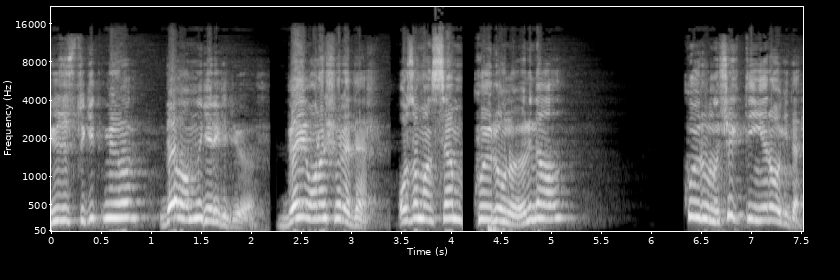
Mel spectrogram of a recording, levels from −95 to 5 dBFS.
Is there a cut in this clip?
yes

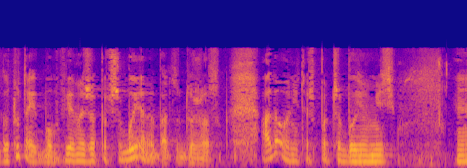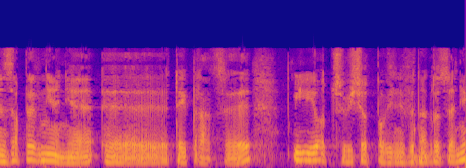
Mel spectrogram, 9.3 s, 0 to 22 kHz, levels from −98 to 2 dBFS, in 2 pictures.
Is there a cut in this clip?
no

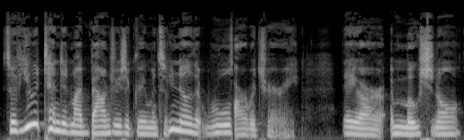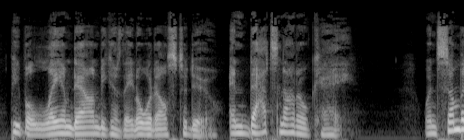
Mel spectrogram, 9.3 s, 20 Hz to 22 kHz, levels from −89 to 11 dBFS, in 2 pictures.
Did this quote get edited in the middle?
yes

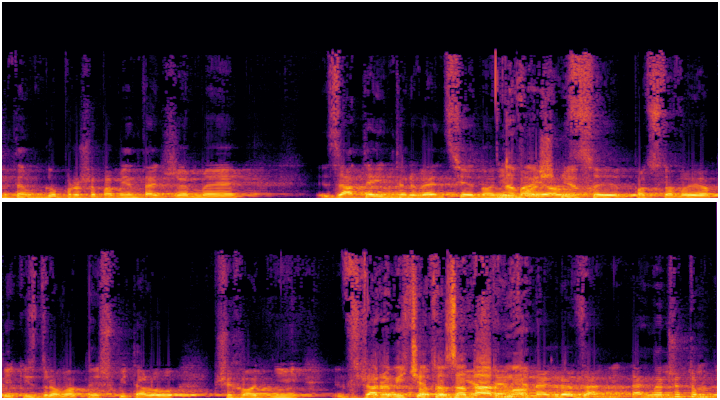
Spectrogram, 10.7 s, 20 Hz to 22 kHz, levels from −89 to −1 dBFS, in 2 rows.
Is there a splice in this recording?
no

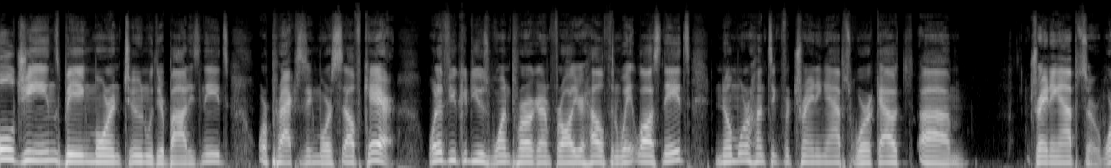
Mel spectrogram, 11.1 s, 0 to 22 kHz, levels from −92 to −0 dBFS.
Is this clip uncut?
yes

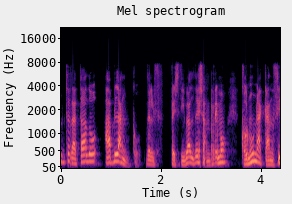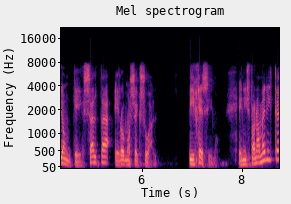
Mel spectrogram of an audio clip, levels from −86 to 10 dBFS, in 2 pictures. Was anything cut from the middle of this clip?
yes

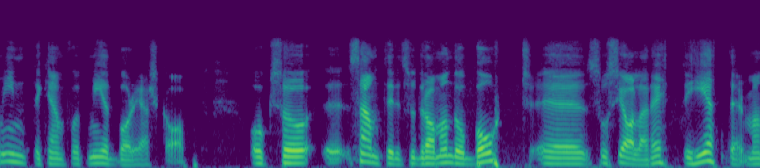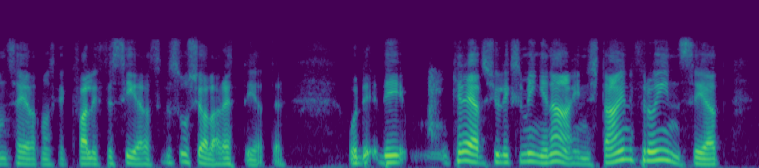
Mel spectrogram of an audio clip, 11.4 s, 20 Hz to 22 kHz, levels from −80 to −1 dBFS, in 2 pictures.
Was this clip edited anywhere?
no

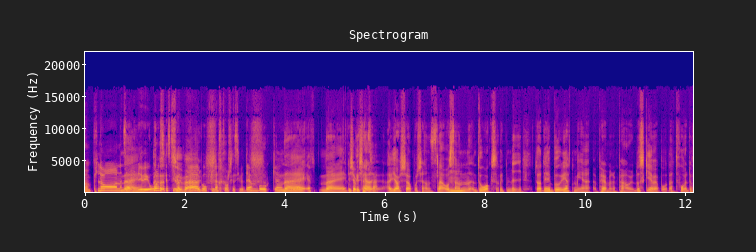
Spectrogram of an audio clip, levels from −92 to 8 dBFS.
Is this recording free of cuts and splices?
no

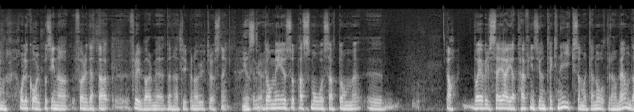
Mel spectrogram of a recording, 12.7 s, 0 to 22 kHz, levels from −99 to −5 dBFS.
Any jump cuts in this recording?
yes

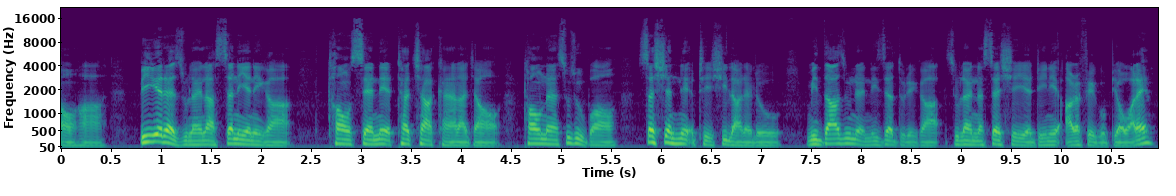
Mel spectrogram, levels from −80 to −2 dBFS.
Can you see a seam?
no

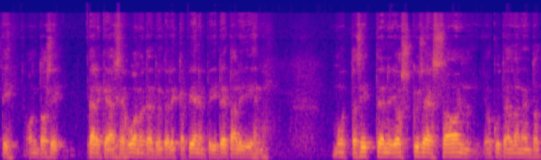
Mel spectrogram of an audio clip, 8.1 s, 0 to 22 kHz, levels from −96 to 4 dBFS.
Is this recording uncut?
no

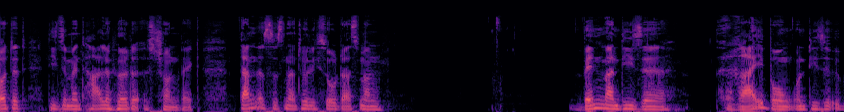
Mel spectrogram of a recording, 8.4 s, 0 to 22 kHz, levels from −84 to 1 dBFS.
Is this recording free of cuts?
yes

